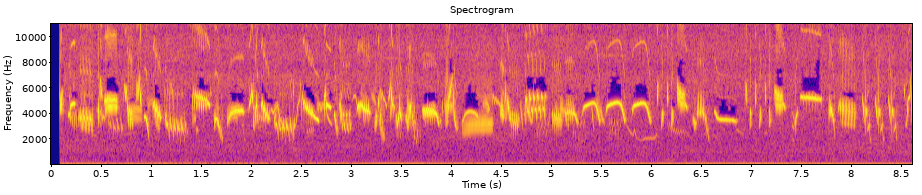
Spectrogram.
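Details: Skylark singing a long, unbroken stream of rapid, high warbling and chirping notes that rise and fall quickly and continue without a pause. A faint low hum lies underneath.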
